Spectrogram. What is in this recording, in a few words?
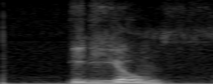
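"idioom", Dutch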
